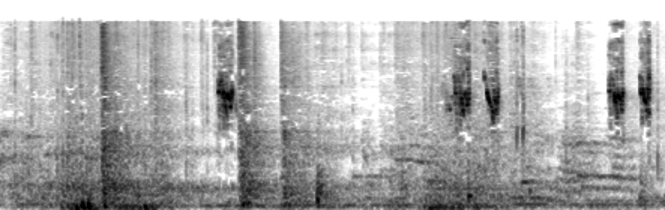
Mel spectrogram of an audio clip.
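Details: Australian budgerigars in blue, green, red and yellow, giving bright high chirps in quick doubled bursts, with a burst of wing flapping and low rumbling background noise.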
